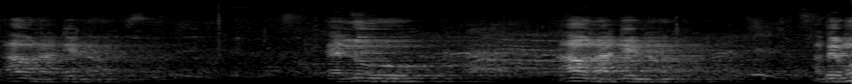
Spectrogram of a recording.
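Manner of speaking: low, distant speech voice; deep, far-off politician address. Acted. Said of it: "impersonating a politician addressing citizens".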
